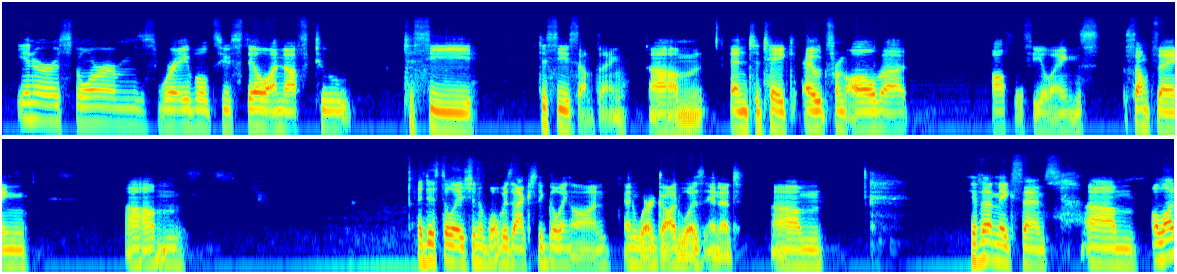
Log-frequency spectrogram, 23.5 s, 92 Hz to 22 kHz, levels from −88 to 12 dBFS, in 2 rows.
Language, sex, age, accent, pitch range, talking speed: English, male, 20-39, American, 120-140 Hz, 120 wpm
